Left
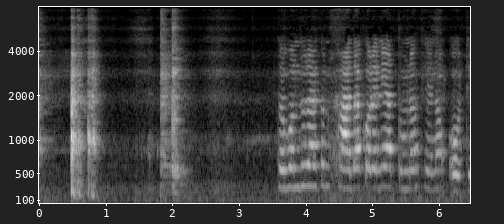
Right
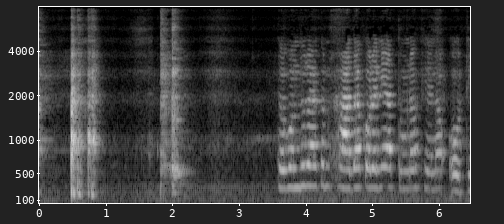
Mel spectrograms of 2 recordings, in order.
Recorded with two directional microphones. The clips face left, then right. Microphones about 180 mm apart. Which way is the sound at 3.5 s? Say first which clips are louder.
Right 1 dB; 20° right (ahead or behind).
